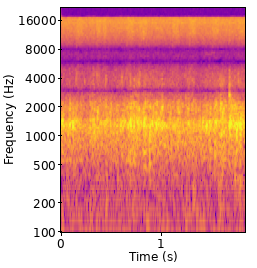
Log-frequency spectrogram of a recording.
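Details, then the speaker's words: Avalon Bay EcoWash portable off-grid washer: even, steady swish of water turning over in the drum with no knocks or scraping; washing normally. "it sounds like it's going good I like that so piece of cake"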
